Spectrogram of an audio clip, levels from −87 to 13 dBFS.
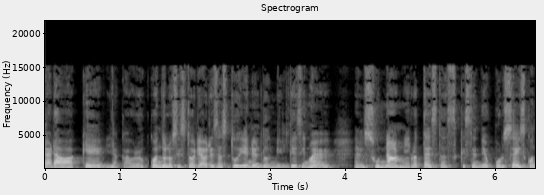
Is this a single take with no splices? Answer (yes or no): no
